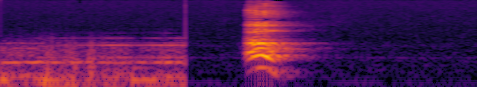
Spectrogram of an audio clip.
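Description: Low droning horror-film score with a pulsing beat that cuts off abruptly just under a second in, followed by a single short, sharp gasp.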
